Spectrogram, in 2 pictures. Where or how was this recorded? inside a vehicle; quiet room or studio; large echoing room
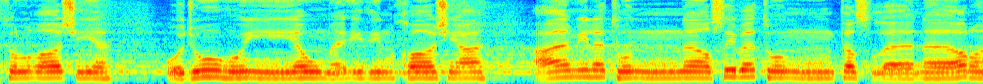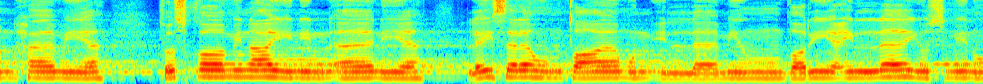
large echoing room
